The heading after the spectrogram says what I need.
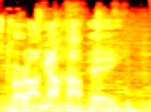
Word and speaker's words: Karangahape: them out six currently hydro current hype pronounced Karangahape a is a long road with a long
